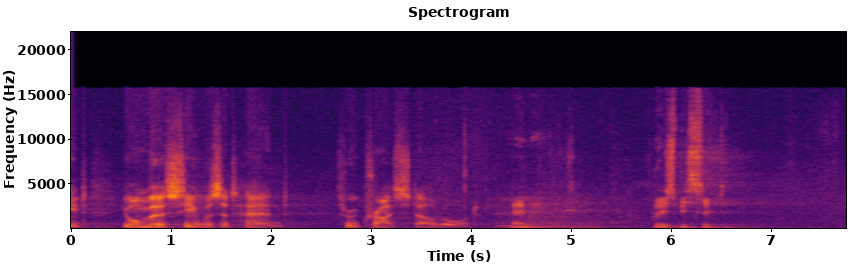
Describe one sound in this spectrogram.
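An elderly man chants a prayer through a microphone in a large echoing church.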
